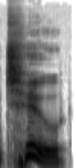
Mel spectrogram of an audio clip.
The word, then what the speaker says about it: two: That silent W in two is a baby maker.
